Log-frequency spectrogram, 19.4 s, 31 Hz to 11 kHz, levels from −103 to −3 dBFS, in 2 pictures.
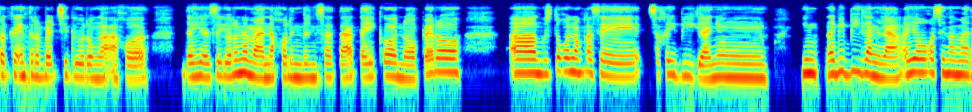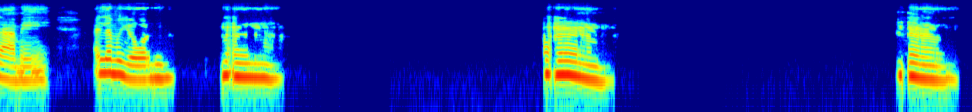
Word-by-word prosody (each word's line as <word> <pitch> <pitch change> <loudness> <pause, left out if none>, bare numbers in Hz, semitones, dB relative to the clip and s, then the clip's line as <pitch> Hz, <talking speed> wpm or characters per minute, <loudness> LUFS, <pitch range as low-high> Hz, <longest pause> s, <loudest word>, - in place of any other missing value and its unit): pagka-introvert 210 -2 -1
siguro 200 -3 -1
nga - - +1
ako. 180 -1 -1 0.3
Dahil 200 0 -1
siguro 210 +1 -1
namana 200 -6 +4
ko 195 - -3
rin 195 - 0
do'n 195 0 -3
sa 200 0 -2
tatay 195 +1 -1
ko 210 -1 +2
'no, 185 -2 -2
pero, 260 -1 +3 0.5
ah, 245 -7 +7
gusto 235 +3 -2
ko - - +2
lang 255 -1 +3
kasi 215 -5 -1
sa 215 - -2
kaibigan 205 -5 -2
'yong 200 0 0 0.7
hin 245 -1 +5
nabibilang 240 -1 +1
lang. 185 -1 +2
Ayoko 250 0 +3
kasi 245 0 0
ng 230 - +3
marami, 170 - -3 0.4
alam 250 0 +2
mo 230 - +3
'yon? 185 0 -2 0.5
Mm. 195 -4 -1 2.6
Mm. 210 -8 +2 2.9
Mm. 180 -5 -1
205 Hz, 110 wpm, -24 LUFS, 190-230 Hz, 2.9 s, ah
